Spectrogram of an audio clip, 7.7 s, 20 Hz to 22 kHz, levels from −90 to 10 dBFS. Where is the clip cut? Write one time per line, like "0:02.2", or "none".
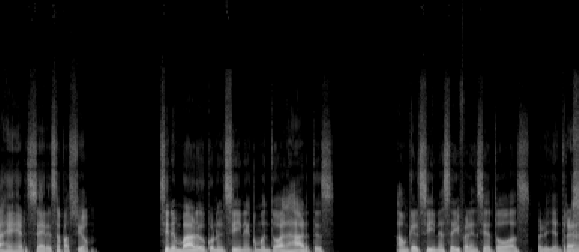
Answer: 0:05.2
